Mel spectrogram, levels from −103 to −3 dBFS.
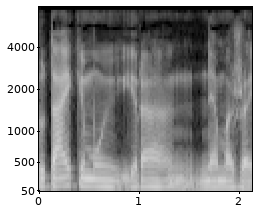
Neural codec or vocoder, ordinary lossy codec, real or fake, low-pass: none; MP3, 48 kbps; real; 7.2 kHz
